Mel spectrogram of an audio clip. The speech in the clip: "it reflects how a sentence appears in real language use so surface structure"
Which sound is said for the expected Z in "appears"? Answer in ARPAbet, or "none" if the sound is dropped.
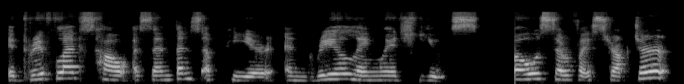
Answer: none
